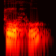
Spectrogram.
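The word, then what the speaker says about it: תֹהוּ: ادي الكلمه اهي، وادي نطقها توحو، معناها desolation او desert.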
